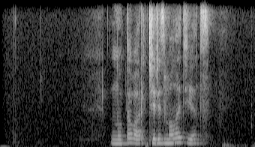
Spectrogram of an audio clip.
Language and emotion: Russian, positive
